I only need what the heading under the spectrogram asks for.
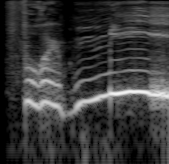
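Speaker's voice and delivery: high, drawn-out squeal of delight; overjoyed squeal. Retold or imitated. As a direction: re-enact the thrill with a loud, rising cry. Retold ecstatic reaction to DLC.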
